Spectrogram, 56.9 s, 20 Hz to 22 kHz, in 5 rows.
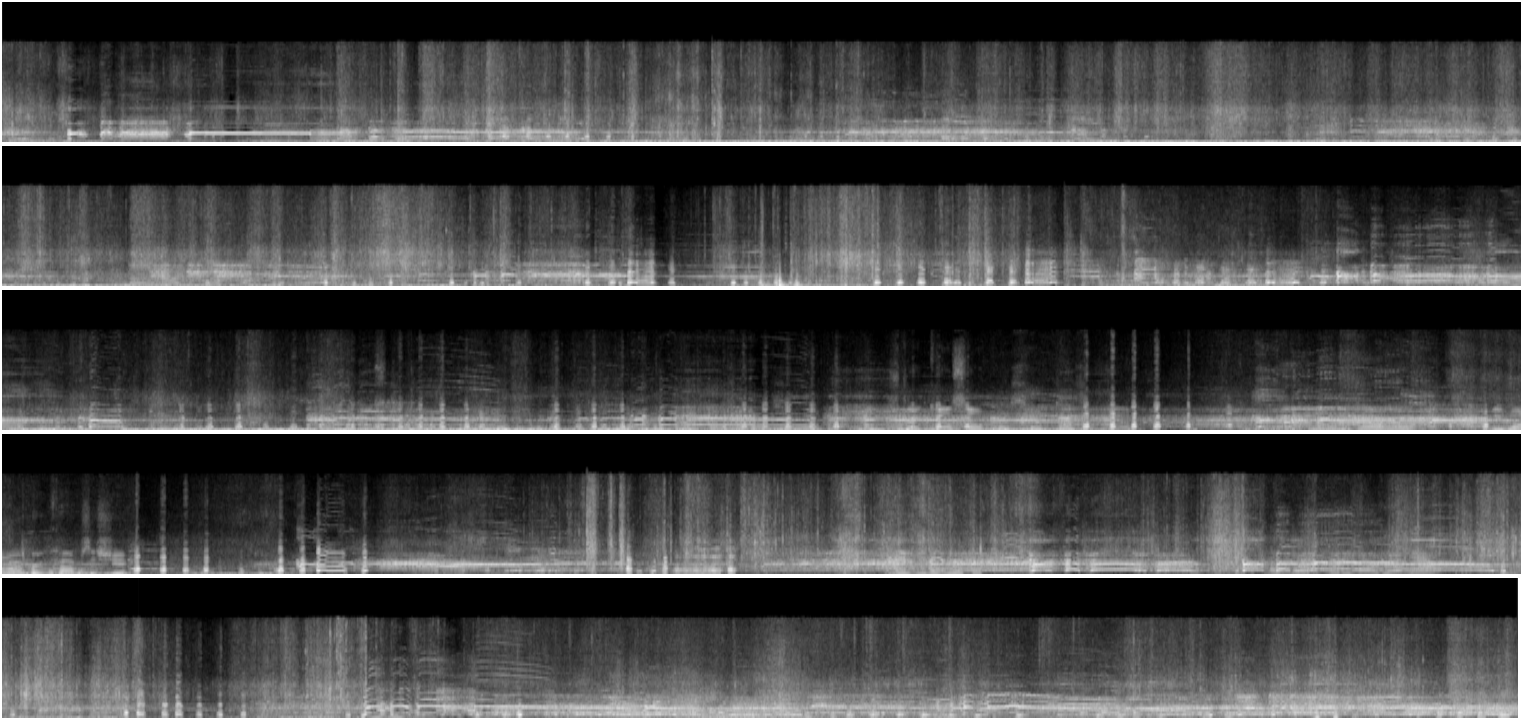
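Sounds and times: chickens clucking: 0:00.0 - 0:21.8, 0:22.6 - 0:42.1, 0:42.8 - 0:56.9
roosters crowing: 0:00.0 - 0:56.9.

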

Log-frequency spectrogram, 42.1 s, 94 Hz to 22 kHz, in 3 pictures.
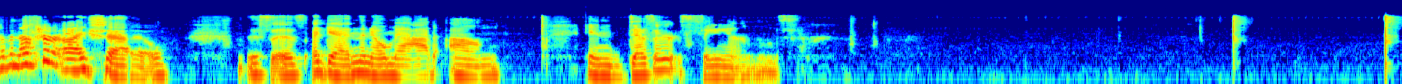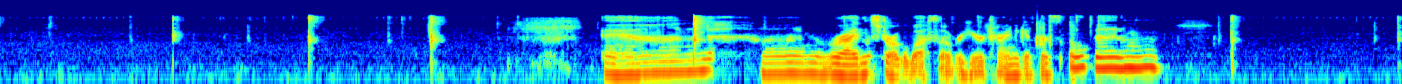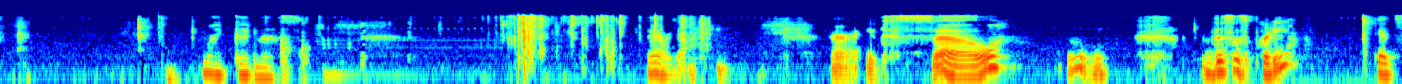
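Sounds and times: plastic container clicks and crackles: 0:32.9 - 0:35.3.

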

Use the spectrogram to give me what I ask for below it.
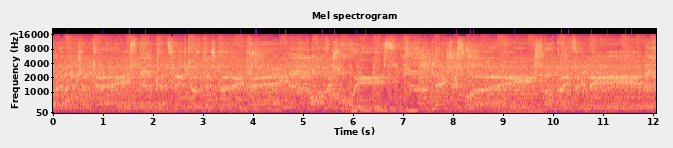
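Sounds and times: death metal song: 0:00.0 - 0:12.0
distorted guitars: 0:00.0 - 0:12.0
harsh growled vocal: 0:00.0 - 0:12.0.

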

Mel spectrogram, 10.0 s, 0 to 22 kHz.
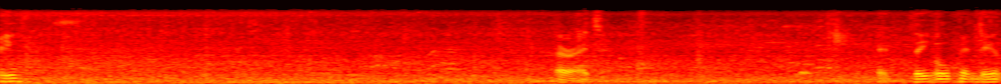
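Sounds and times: city street traffic rumble: 0:00.0 - 0:10.0.

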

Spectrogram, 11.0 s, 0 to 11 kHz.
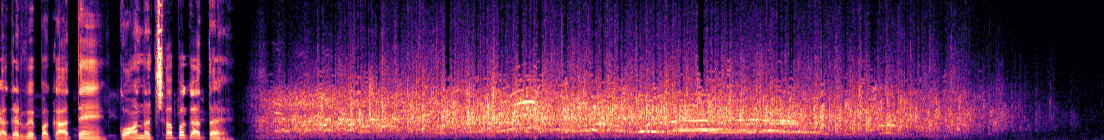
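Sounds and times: audience applauding: 0:02.6 - 0:10.8.

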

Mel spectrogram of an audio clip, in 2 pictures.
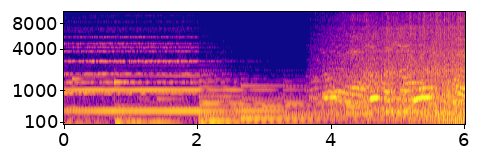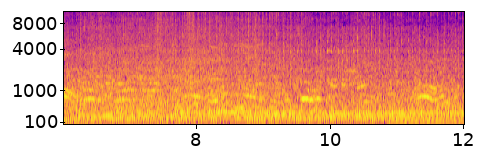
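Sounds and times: crowd chatter and calls: 0:03.6 - 0:12.0
steady mechanical drone: 0:03.7 - 0:12.0.

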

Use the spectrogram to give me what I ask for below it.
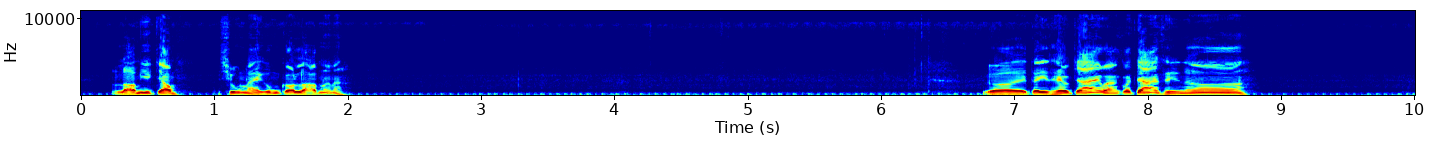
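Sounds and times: distant motor rumbling: 0:00.0 - 0:10.0
faint ticks: 0:02.7 - 0:05.3.

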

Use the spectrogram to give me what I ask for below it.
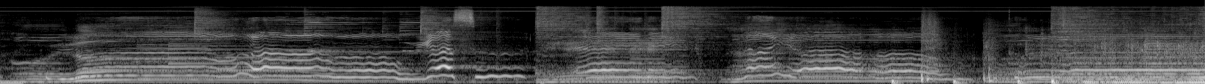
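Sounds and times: woman singing gospel song: 0:00.0 - 0:12.0.

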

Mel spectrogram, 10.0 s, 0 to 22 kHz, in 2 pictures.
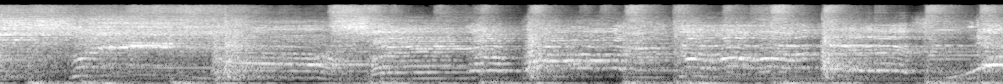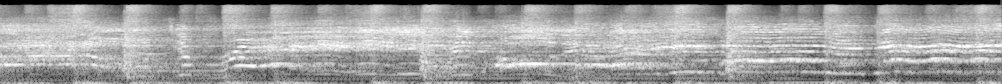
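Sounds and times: backing voices singing: 0:00.0 - 0:10.0
band with drums: 0:00.0 - 0:10.0
man singing into a microphone: 0:00.0 - 0:10.0.

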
